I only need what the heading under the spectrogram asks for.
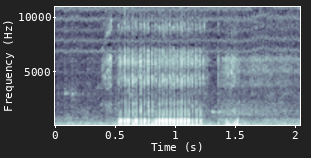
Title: Snores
